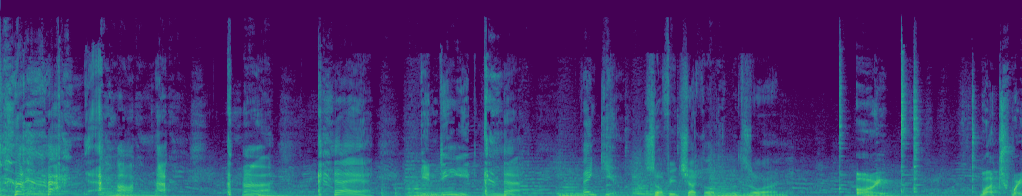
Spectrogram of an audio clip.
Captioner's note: cough/sputter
